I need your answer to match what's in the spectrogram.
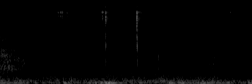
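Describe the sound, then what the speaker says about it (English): Non-stick scissors snipping through paper in a few quick, crisp cuts, close and quiet against a hushed room, with no talking. "So let me get my non-stick scissors."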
